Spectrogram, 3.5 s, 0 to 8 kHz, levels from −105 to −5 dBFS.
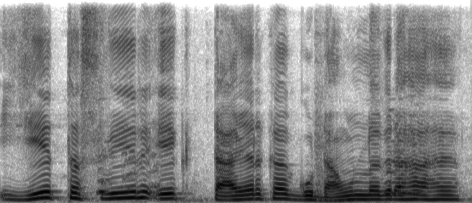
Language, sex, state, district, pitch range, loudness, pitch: Hindi, male, Bihar, West Champaran, 160-200 Hz, -13 LUFS, 170 Hz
